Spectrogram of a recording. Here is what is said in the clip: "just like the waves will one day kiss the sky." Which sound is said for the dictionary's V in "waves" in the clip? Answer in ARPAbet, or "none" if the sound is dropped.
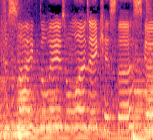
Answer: none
